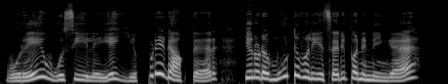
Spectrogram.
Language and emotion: Tamil, surprised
